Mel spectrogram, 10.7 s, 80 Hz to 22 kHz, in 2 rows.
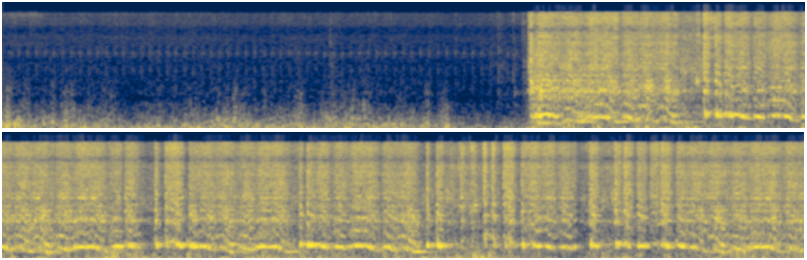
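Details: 1952 Chevy with new Autolite plugs, carburetor filter off, gas poured down the carburetor: the starter kicks in and churns steadily at about three beats a second, never catching. It cranks but won't start; the owner suspects low compression from seized rings and a weak fuel pump.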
